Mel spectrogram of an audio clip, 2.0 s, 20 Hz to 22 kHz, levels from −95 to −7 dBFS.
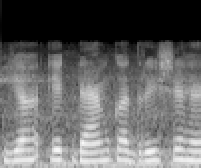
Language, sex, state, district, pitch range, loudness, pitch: Hindi, female, Jharkhand, Ranchi, 210-230 Hz, -15 LUFS, 220 Hz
